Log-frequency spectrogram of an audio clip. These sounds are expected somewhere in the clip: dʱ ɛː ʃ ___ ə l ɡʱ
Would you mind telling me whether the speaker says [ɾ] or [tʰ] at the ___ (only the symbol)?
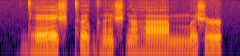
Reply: tʰ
